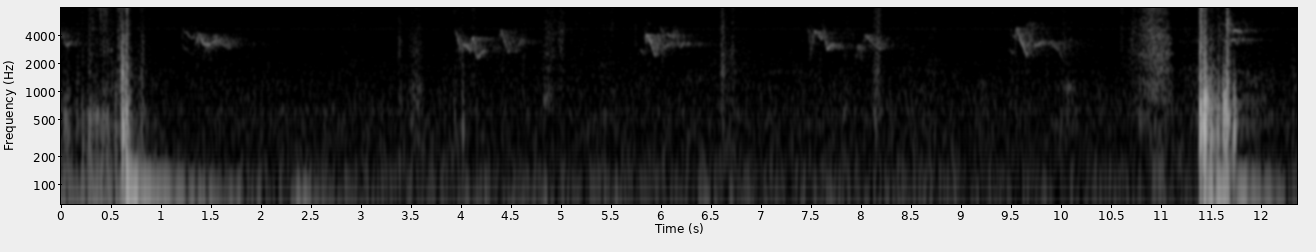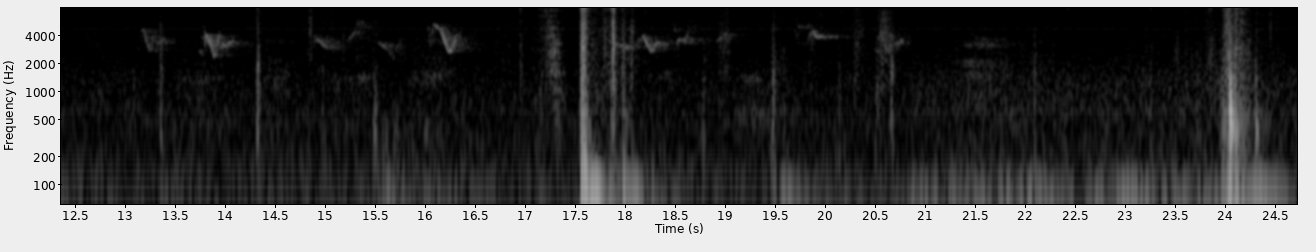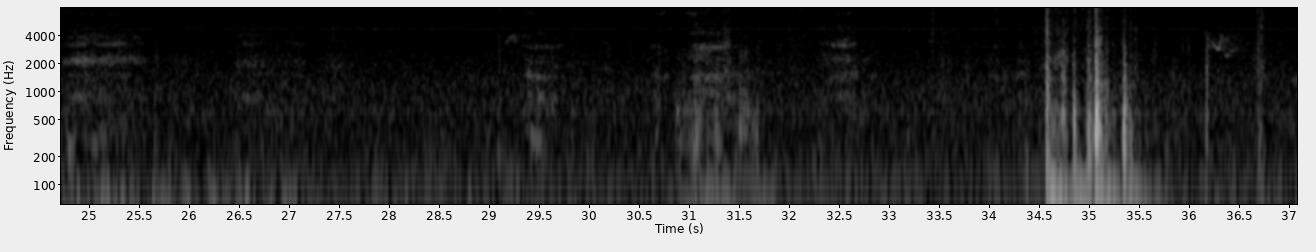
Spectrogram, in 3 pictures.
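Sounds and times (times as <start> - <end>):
loud knocks: 11.4 - 11.9.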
